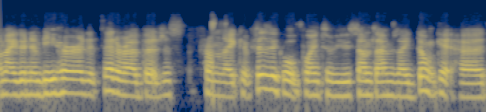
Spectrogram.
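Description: A woman is speaking. She has a French accent. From France. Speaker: storyboard artist. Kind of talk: panel discussion.

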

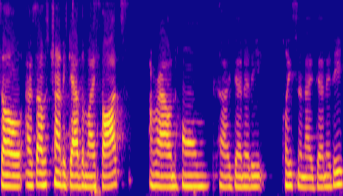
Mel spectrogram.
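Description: A woman with a Chinese accent, fairly low in pitch, at a moderate pace. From Boston Chinatown. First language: Chinese dialect. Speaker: educator and writer. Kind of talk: panel discussion. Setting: video call.

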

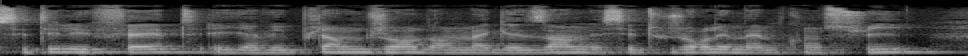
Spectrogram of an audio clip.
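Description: Audible room echo surrounds a woman speaking in a monotone with flat intonation. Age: 20s. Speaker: testimony contributor. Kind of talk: testimony.

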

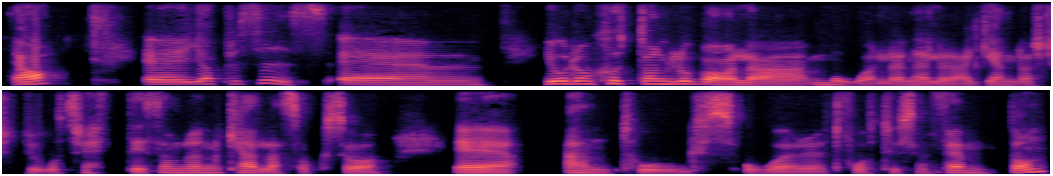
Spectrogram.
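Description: A woman's very slow, fairly low voice with a dark, mellow tone and lively intonation, dry and close with no echo, over a quiet background. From Sweden, Gothenburg. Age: 30s. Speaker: human rights professional. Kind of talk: interview. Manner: hesitant, many fillers.

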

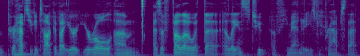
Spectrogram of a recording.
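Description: Very deep and low, a man's voice runs at a very fast pace with hardly any pauses. His intonation stays monotone and flat. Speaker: interviewer. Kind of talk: casual interview.

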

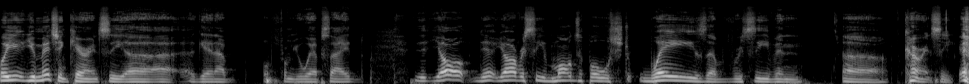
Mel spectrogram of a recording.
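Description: A normal speaking voice from a man with an American accent, fairly high in pitch, lively in intonation, at a moderate pace. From Washington DC. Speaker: podcast host. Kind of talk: casual interview. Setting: studio.

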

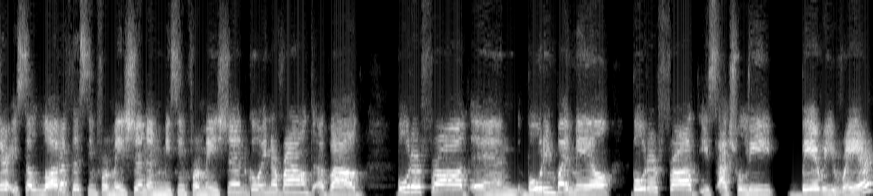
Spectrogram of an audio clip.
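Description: At a fairly slow pace, a woman with a Spanish accent speaks at a fairly high pitch with ordinary pitch variation. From Venezuela. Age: 20s. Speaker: student and radio assistant producer. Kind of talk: panel discussion.

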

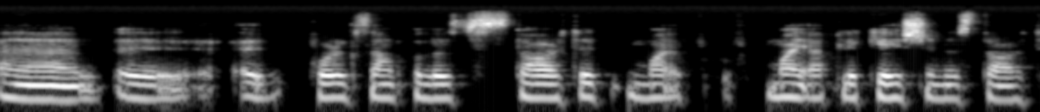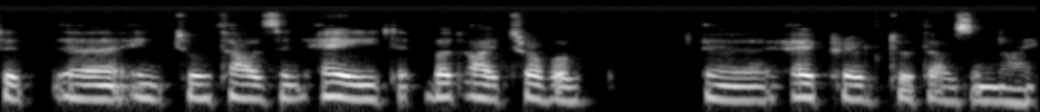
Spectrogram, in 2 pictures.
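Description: In an Iraqi accent, a woman talks at a very slow pace. Her voice sits fairly low, with fairly even intonation. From Mosul, Iraq. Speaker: poet and journalist. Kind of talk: interview. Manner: halting.

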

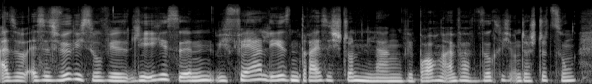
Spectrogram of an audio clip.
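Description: Hardly pausing, a woman with a fairly low pitch and a dark, mellow tone speaks at a moderate pace with fairly even intonation. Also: very even loudness. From Saxony, near Chemnitz. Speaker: theatre maker. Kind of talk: interview. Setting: outdoors, market square.

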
